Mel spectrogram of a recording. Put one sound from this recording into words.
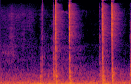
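Light switches click several times.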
